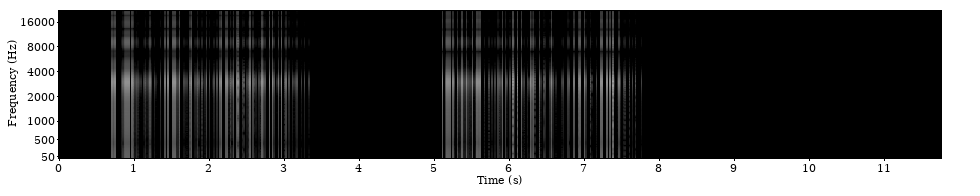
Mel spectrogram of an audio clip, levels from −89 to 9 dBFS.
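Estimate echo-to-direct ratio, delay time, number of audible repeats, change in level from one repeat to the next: -20.5 dB, 151 ms, 2, -5.0 dB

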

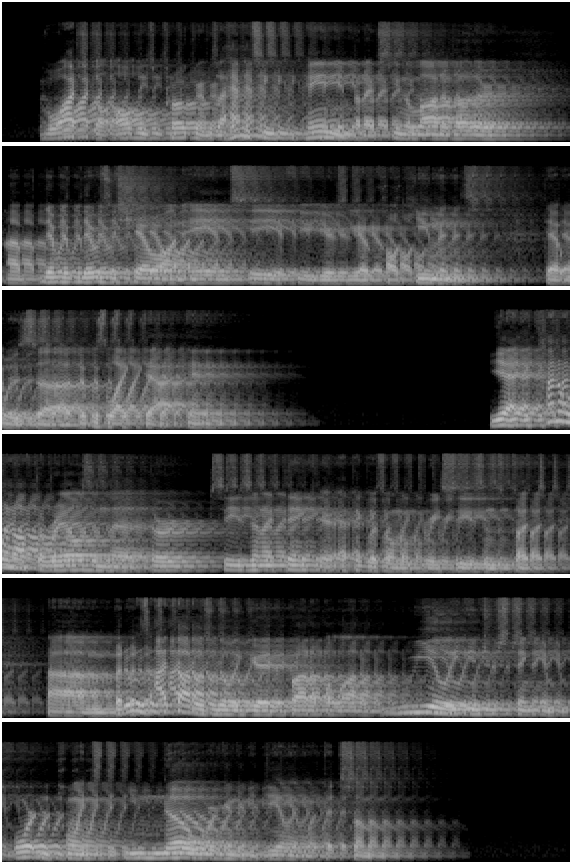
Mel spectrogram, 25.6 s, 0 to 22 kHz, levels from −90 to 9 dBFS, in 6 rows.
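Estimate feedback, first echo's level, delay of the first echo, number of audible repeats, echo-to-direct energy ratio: 54%, -4.5 dB, 104 ms, 6, -3.0 dB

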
